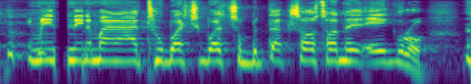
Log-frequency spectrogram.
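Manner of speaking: high-pitched gibberish chant in a put-on Japanese accent; mock chant. Comedian showing his accents bit, high gibberish chant. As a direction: rattle off fast nonsense syllables, way up high. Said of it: "And I chant".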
